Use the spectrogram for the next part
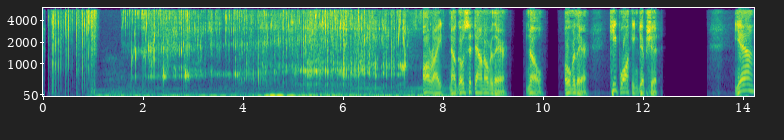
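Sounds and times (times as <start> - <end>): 
Canadian whiskey pouring into a tall glass without ice: 1.6 - 7.6
speech: 7.6 - 12.4, 13.8 - 14.2.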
